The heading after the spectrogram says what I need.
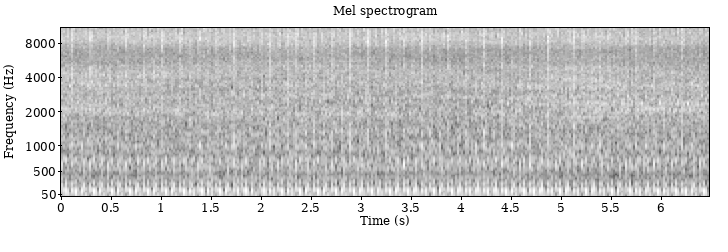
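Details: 2025 Yamaha MT-07 at 9500 km, idling: a steady, dry ticking clatter of about four beats per second rides on the low thrum. The source is unclear.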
